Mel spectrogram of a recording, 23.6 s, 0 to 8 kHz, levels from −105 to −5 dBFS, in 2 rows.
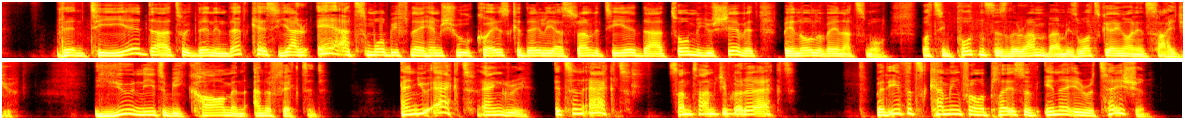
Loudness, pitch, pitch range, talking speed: -16 LUFS, 145 Hz, 125-175 Hz, 115 wpm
